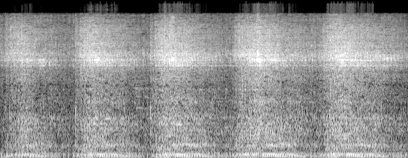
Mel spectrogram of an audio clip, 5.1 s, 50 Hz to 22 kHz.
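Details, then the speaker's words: Lagenda 115 fuel-injected motorcycle that used to sputter and die when hot, after two faulty parts were replaced and the fuel pump checked normal. Clean throttle blips about once a second with smooth rise and fall and no misfire. Normal running, problem fixed. "Oke geng ni motor dah settle e dari segi semput dari segi panas dia mati Tu Semua dah hilang complete dah hilang ya"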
